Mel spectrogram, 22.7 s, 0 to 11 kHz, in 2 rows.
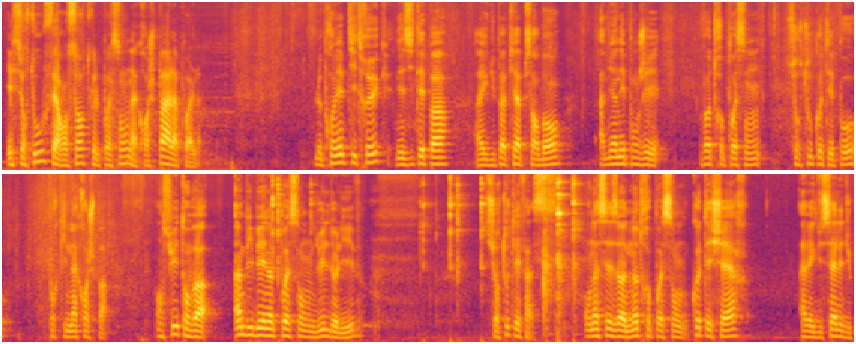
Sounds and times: Speech: 0.0s - 2.8s, 4.2s - 16.3s, 17.8s - 21.4s, 22.0s - 22.7s.

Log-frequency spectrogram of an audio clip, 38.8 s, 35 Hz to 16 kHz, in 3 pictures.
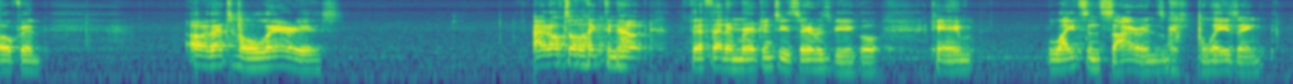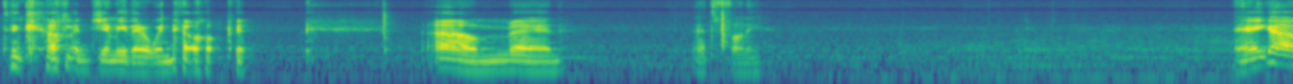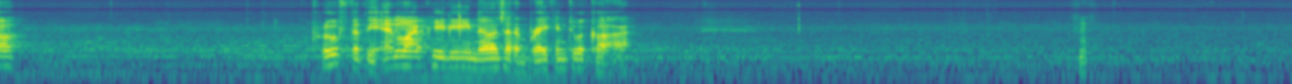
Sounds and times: Speech: 0.0s - 0.5s, 1.8s - 3.4s, 5.3s - 9.8s, 10.5s - 15.4s, 17.2s - 18.6s, 19.8s - 20.7s, 25.2s - 26.1s, 29.0s - 32.2s.

